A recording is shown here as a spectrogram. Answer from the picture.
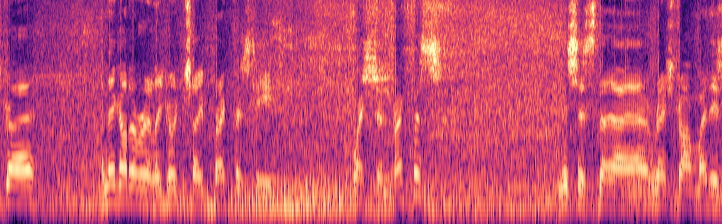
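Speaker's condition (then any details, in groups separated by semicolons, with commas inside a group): No condition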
